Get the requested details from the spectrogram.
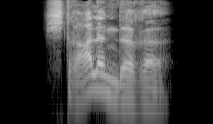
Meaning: inflection of strahlend: 1. strong/mixed nominative/accusative feminine singular comparative degree 2. strong nominative/accusative plural comparative degree
- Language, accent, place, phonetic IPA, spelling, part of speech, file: German, Germany, Berlin, [ˈʃtʁaːləndəʁə], strahlendere, adjective, De-strahlendere.ogg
